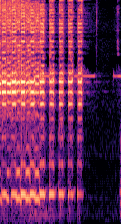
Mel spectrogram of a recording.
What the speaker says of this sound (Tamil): ஹார்ன் வச்சு காமிக்கிறேன் பாருங்க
